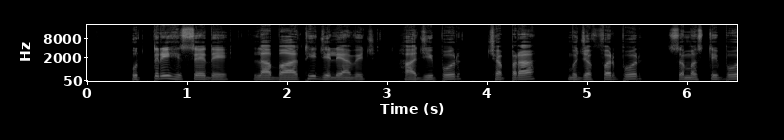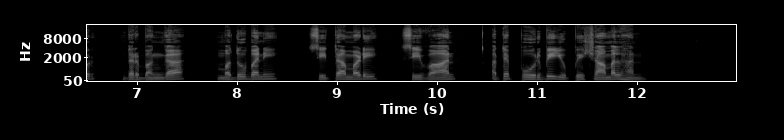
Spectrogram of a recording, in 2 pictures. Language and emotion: Punjabi, neutral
